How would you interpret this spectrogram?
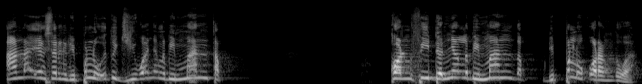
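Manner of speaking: loud, high, forceful sermon delivery; emphatic preaching. Real, not acted. Preacher urging parents to hug children, forceful preaching. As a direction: drive the point home to the congregation.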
